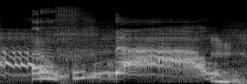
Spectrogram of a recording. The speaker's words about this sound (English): And it is the nearly deafeningly loud, blood-curdling scream that Gabe lets out before he goes completely limp in Nek's arms.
